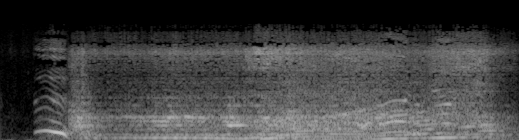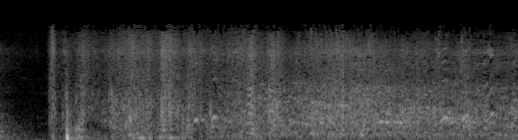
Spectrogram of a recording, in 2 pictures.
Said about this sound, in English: Well, now you aim the car for the front of the ramp and give her the gas.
